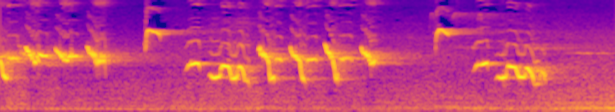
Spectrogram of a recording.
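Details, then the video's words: Master song of a white-rumped shama to excite a mute bird: quick repeated whistled notes, a high sustained whistle, and twisting warbled phrases, repeated in loud bursts. "MURAI BISU SONTAK NAIK EMOSINYA DENGAR MASTERAN INI"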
